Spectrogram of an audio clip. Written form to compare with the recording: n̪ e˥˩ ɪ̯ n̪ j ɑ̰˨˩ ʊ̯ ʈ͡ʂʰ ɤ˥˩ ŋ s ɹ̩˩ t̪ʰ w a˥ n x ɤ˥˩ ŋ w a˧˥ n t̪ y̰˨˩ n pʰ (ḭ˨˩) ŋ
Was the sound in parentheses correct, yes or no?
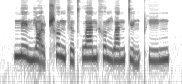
no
